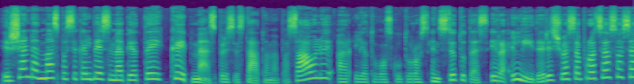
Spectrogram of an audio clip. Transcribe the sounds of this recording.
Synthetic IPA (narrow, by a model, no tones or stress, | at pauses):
ɪɾʃʲɛnʲd̪ʲɛnmʲɛspɐsʲɪkɐlʲbʲeːsʲɪmʲɛɑːpʲiɛt̪ɐɪkɐɪpmʲɛ̰spʲɾʲɪsʲɪst̪ɑ̰ːt̪oːmʲɛpɐsɑʊlʲʊjɐɾlʲiɛt̪ʊʋoːskʊlˠt̪uːɾoːsɪnʲsʲt̪ʲɪt̪ʊt̪ɐ̰siːɾɐ̰lʲiːd̪ʲɛɾʲɪsʃʲuɔsʲɛpɾoːt̪sʲɛsuɔsʲɛ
